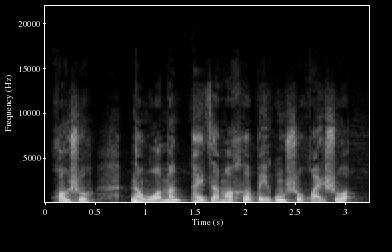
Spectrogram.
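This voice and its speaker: A woman's voice: low-pitched, animated, normal speed, darkish tone. A woman doing an eager young emperor. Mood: earnest. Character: young emperor, man, earnest and curious.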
